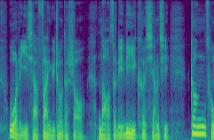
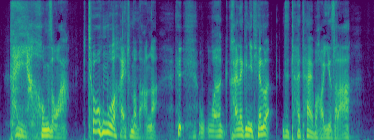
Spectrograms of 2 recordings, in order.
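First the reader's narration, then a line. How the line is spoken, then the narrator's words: Cheerful, laughing. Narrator (Chinese): 范宇宙笑着说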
